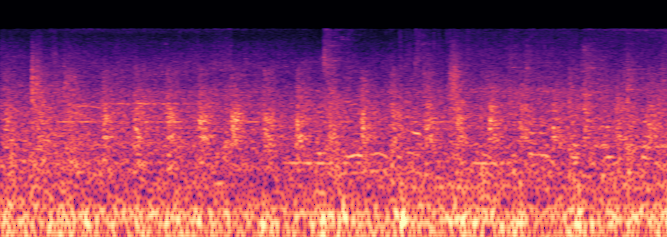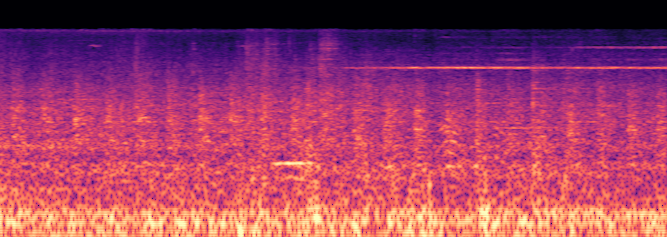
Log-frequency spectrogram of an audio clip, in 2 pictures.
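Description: Passenger train cars roll past close by with a steady rumble.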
